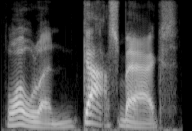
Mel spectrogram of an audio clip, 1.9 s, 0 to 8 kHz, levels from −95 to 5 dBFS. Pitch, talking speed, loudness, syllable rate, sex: 120 Hz, 95 wpm, -18 LUFS, 2.3 syllables/s, male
